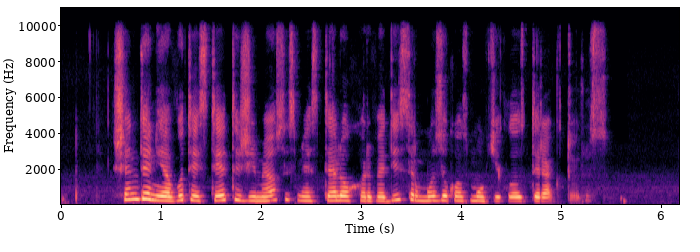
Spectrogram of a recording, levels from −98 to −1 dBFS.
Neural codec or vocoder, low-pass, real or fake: none; 9.9 kHz; real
